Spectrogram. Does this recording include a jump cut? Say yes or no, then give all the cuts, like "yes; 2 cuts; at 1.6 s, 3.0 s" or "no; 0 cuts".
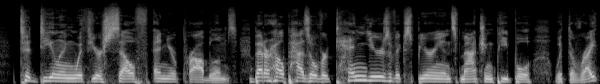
yes; 1 cut; at 2.4 s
